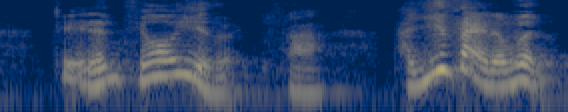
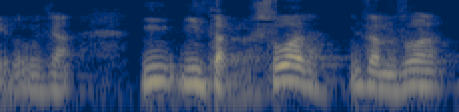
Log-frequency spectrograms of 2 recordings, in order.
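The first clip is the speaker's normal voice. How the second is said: plain reading voice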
